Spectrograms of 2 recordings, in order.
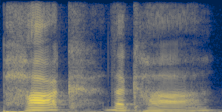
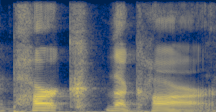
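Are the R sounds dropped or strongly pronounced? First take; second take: dropped; strongly pronounced. First: The R sounds are dropped. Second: The R sounds are strongly pronounced. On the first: This is not how the speaker talks. "I don't" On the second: This is how the speaker talks. "hard R's"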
